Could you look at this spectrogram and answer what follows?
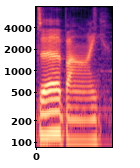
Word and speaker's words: Darby: a little early look so with Darby actually be pronounced durby exactly Merin that's why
